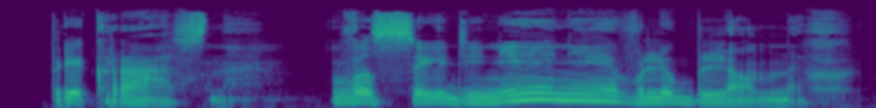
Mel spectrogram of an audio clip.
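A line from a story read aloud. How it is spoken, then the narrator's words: Snorting smirk. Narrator (Russian): хмыкнул Дэн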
